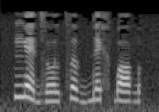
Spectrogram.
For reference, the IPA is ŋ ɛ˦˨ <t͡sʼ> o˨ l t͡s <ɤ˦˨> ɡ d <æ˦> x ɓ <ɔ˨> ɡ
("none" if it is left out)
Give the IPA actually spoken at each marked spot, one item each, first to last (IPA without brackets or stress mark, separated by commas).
d͡z, ɤ˦˨, ɛ˦, ɔ˨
